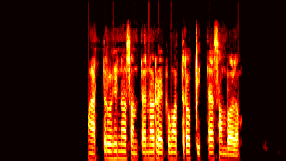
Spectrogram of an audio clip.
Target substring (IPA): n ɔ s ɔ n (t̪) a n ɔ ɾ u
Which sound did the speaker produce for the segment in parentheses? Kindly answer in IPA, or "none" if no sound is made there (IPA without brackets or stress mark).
t̪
